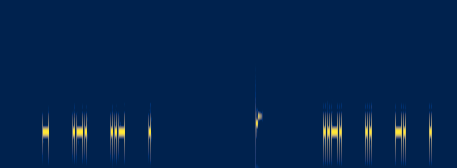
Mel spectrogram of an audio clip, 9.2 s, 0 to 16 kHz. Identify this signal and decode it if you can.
Morse code, heard as a keyed tone, about 30 wpm, spaced as for 14 wpm, 700 Hz. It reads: TRUE FINE
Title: 4x Character Spacing - Top 500 Words - 30wpm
